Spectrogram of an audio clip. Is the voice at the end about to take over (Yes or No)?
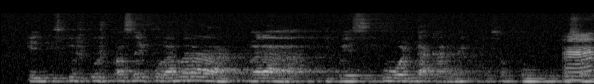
Yes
